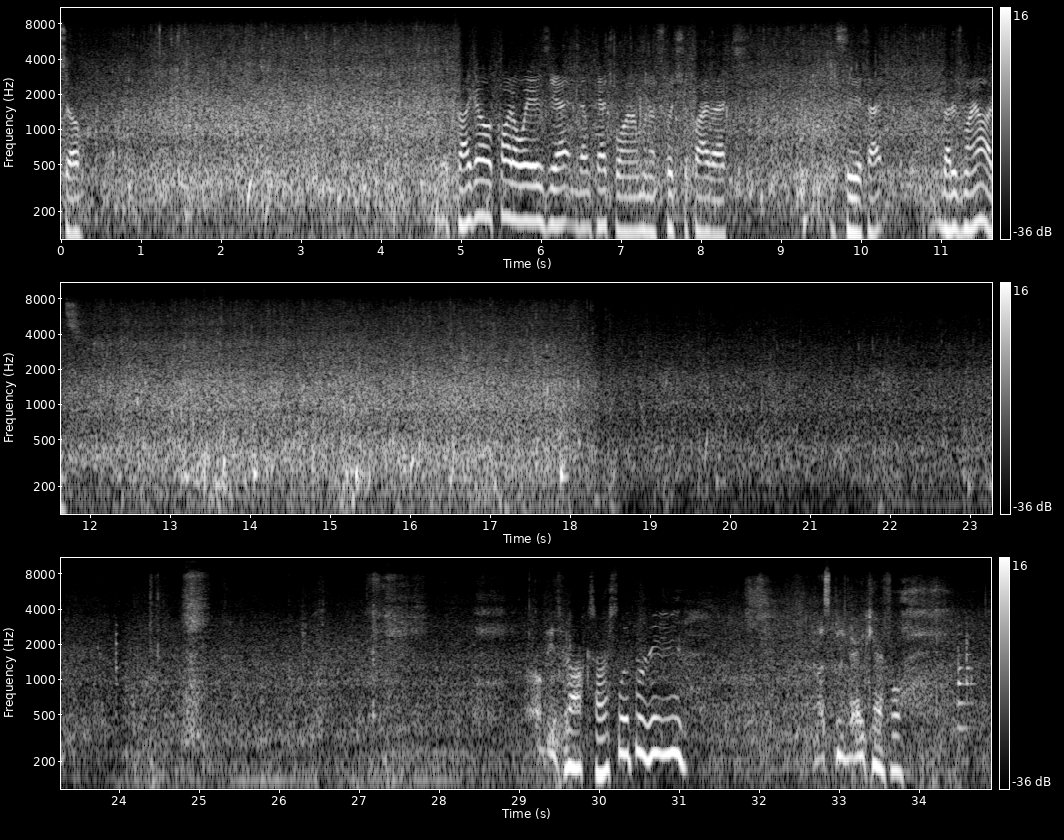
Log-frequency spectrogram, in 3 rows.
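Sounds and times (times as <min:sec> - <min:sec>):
river water rushing over rocks: 0:00.0 - 0:34.9.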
